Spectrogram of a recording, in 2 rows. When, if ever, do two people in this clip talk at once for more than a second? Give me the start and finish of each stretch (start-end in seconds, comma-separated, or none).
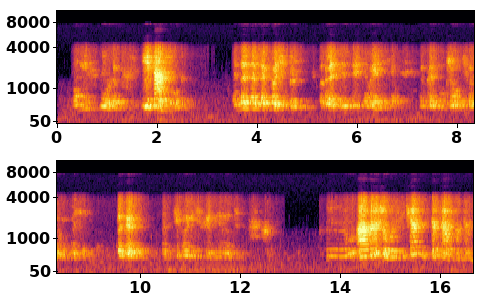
none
